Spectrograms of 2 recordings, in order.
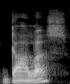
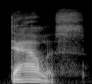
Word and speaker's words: Dallas: name of the city dallas texas we make the sound a like apple we don't say dallas or dallas it's da dallas i'm from dallas texas dallas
